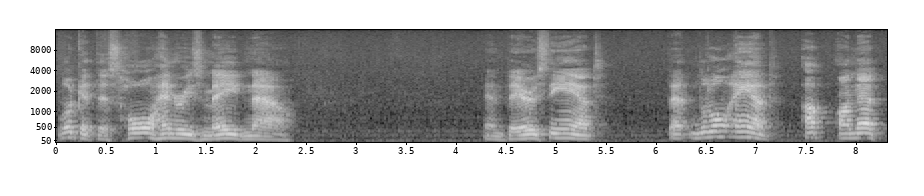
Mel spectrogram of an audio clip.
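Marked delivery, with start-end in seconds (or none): none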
